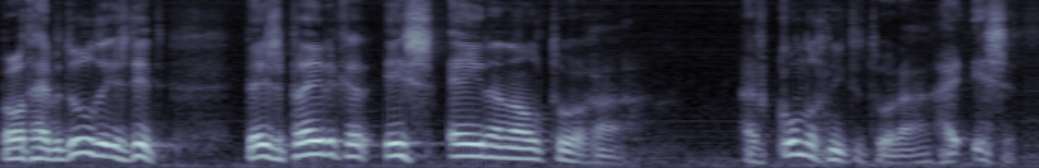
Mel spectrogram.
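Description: A man's voice: mid-range voice, lively intonation, moderate pace, vocal fry. Reflective male preacher. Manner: reflective, quoting psalms and scripture; swings between raised emphasis and quiet, dropped phrases. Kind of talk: sermon.

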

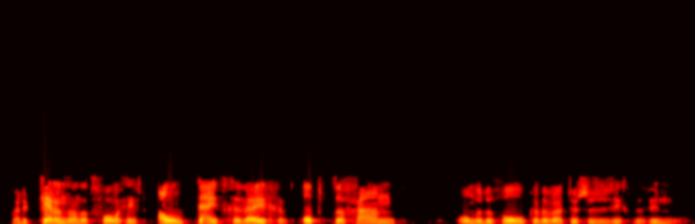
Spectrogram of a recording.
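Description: A man's voice: medium pitch, slightly rough. A male preacher giving a sermon, emphatic, repeating key phrases and addressing his listeners directly, heard over a tinny, phone-like line.

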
